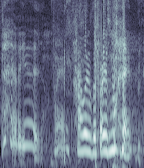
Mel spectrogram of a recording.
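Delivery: excited. Real, not acted. Eager yes to being supported.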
